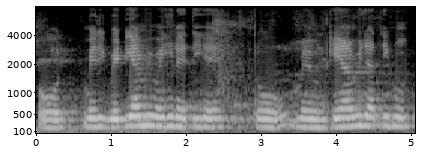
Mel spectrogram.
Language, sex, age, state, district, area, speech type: Hindi, female, 60+, Madhya Pradesh, Ujjain, urban, spontaneous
